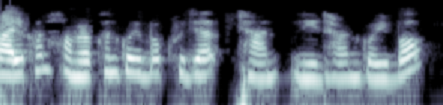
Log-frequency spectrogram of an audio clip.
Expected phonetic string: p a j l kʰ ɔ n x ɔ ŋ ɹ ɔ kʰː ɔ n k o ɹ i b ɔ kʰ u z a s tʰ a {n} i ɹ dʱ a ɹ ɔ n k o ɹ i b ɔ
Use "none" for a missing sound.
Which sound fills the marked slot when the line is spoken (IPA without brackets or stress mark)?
nː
